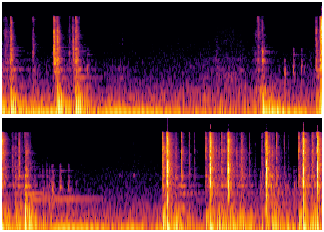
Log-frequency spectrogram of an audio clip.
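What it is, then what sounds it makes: Antique metal typewriter. A large black antique L.C. Smith & Corona metal typewriter with round keys, a hollow mechanical body and paper loaded is typed on by fingertips tapping the keys continuously. Sharp, bright mechanical clacks come in uneven bursts with brief pauses, each strike ringing metallically over a low rumble from the body. Some keystrokes are followed by short tonal rings of the mechanism.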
